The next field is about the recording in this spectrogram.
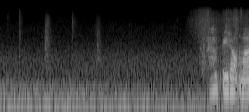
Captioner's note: footsteps shuffle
